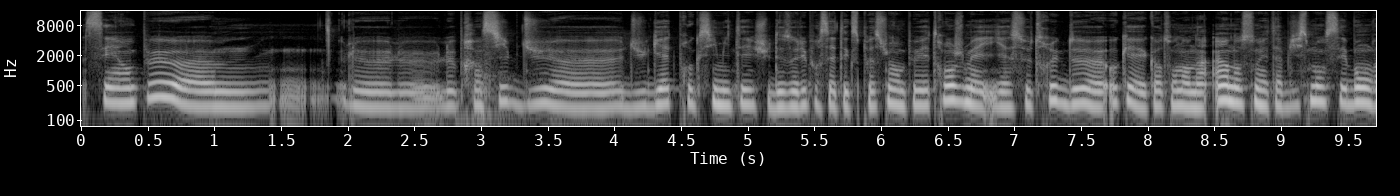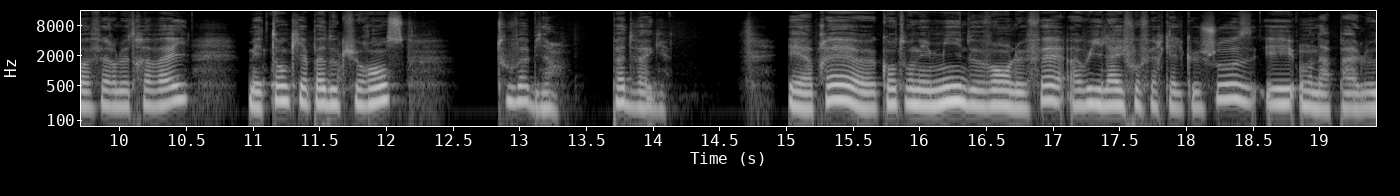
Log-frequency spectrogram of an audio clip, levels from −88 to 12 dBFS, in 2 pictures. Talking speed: 250 wpm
